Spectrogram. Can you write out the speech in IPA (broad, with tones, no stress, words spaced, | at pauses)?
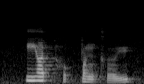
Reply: jɐ˥t̚ hʊ˨˥k̚pɐ˧ŋkʰɵ˨˥ɥ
